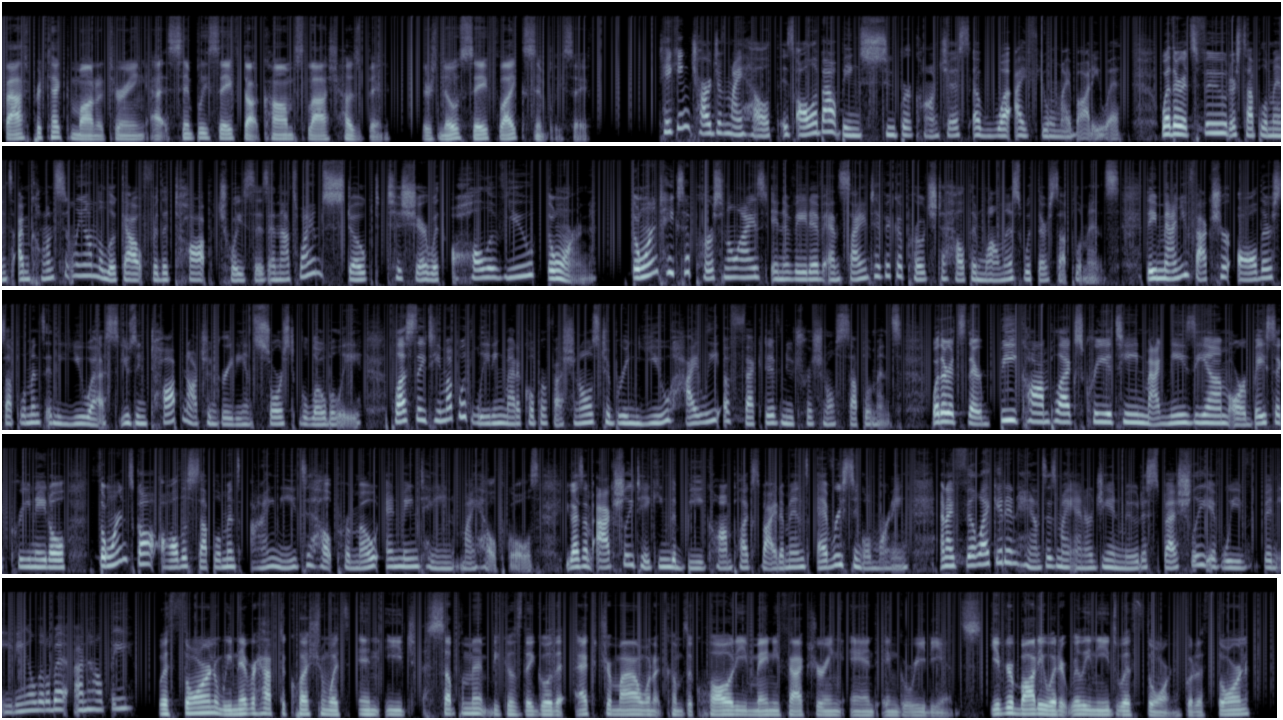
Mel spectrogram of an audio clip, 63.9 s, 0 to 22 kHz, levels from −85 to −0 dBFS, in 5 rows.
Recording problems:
crackle, like an old record; noticeable; 20 dB below the speech

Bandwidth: 14.5 kHz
